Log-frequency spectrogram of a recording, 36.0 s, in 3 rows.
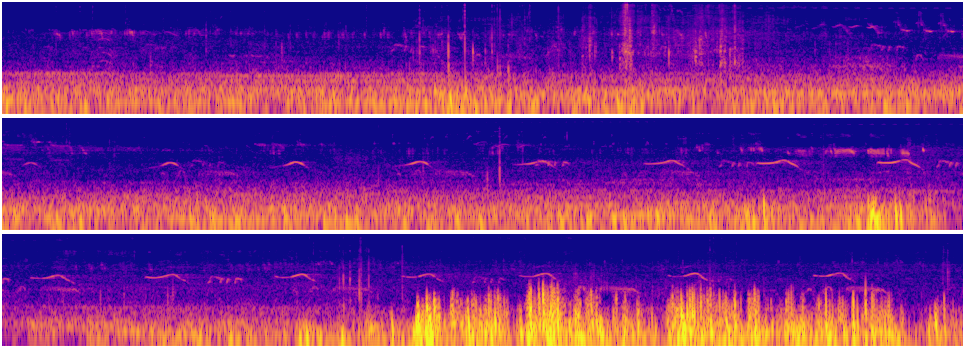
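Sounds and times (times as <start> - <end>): wind rumble on microphone: 0.0 - 36.0
bird calling: 16.9 - 19.3.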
